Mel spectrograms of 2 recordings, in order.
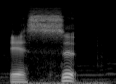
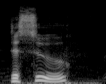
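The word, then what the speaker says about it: です: Neko wa uroi desu. Finer point here. Des. Not desu, as it looks like. Advanced pronunciation. Des. You drop the oo off of there.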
